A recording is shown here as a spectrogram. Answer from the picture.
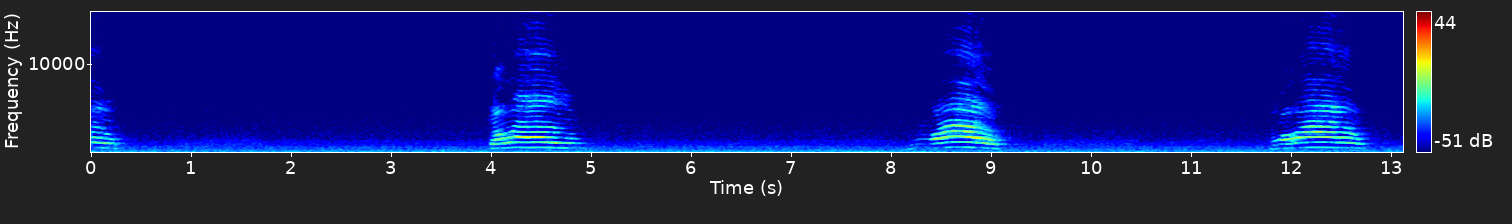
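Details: Indoor male cat calling after being shut behind a door to stop him chasing a female: loud, harmonic meows rising then falling, roughly every four seconds, separated by quiet with a steady low background hum.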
